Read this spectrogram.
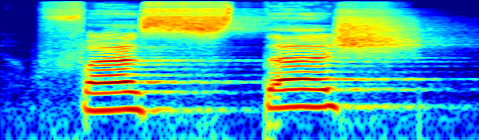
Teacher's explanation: Huruf sin punya sifat yang tidak memiliki lawan, namanya sofir. Berarti ada desis seperti suara ular.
